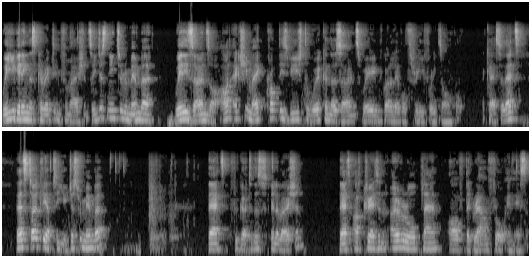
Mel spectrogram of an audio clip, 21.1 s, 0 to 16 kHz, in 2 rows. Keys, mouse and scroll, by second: 0.2-1.2 scroll down 1, 1.2 click, 2.6-4.8 middle drag, 4.8 scroll up 1, 6.9-9.6 scroll down 1, 9.6-10.3 scroll up 1, 10.3-11.4 scroll down 1, 11.4 click, 13.5-13.9 scroll down 1, 13.9 middle click, 14.4 scroll up 1, 15.1 Escape, 15.6 click, 16.7 scroll up 1, 16.9 Escape, 17.4-19.8 scroll down 1, 19.8 Escape, 20.7 click.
